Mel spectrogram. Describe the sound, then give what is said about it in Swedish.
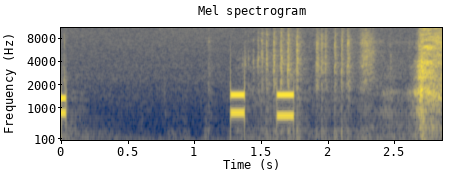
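A telephone number being dialed: a few clear dual-tone keypad beeps in an uneven sequence, with soft handling noise in between and a brief rustle at the end. “Jag vill ha på att slöja numret här, så.”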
